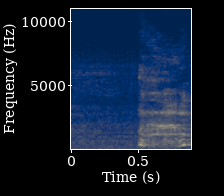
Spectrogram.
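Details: Adult woman with a cold, sore throat and throat infection who felt she might get a fever: a single short, harsh cough burst after a quiet moment.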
